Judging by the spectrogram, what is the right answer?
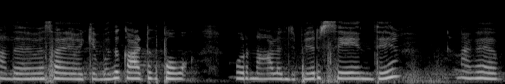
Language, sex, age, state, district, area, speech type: Tamil, female, 45-60, Tamil Nadu, Perambalur, rural, spontaneous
